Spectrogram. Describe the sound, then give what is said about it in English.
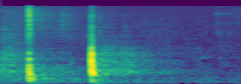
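Two firm knocks on a door, spaced about a third of a second apart, fairly loud, each with a short hollow ring before fading into silence. “And then one day there's a knock on the door.”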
